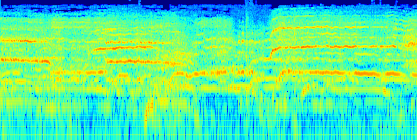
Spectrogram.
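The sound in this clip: A handful of audience members at an evening show shout on request, a loud, continuous mix of high cheers, whoops and screams from several voices with no break.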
